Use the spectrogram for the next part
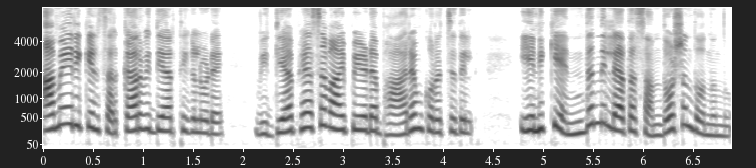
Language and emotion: Malayalam, happy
